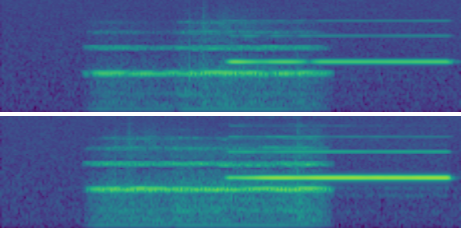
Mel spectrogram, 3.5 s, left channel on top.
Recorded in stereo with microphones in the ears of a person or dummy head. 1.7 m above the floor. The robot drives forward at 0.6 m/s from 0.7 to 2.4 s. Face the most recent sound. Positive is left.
turn(degrees=-70)  # may be behind; listen again after turning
